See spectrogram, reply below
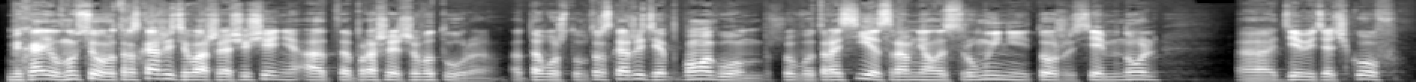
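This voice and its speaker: A man's voice: a little high, fast talker, pushed and bright, smooth, dry recording, clean studio sound. A man hosting a casual football chat, rambling and teasing, with many hesitations. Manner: rambling, teasing, full of fillers. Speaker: host.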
